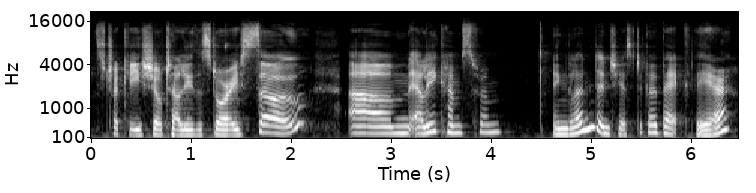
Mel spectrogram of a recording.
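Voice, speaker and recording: A woman with a New Zealand accent introduces a reader at a small live event. She talks casually and jokes with the crowd, laughing between remarks, in a voice of ordinary middle pitch. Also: lively intonation, unhurried.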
